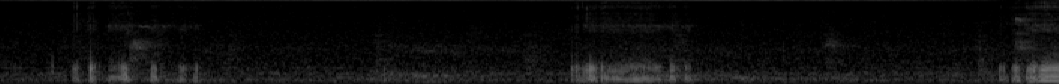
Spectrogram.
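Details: A sleeping Cavalier King Charles Spaniel puppy snoring loudly, like a trucker, in rattling bursts with quiet pauses between breaths.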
